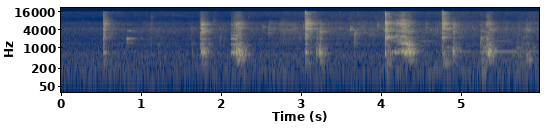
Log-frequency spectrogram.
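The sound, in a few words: stirring onions with ginger-garlic paste in a pan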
